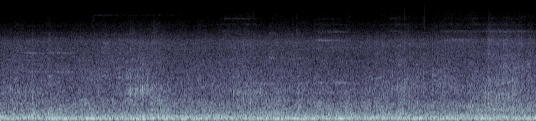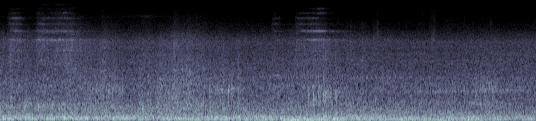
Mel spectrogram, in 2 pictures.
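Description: Electric suburban trains running over a railway viaduct: a steady low rumble of wheels and motors, with brief high wheel squeals about halfway through and again a few seconds later.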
